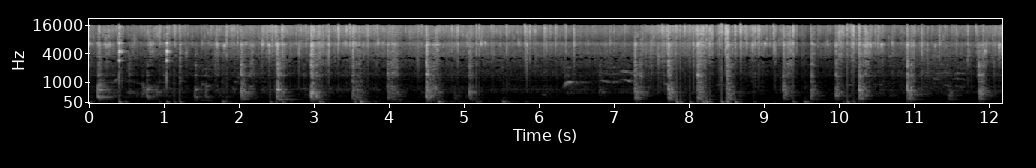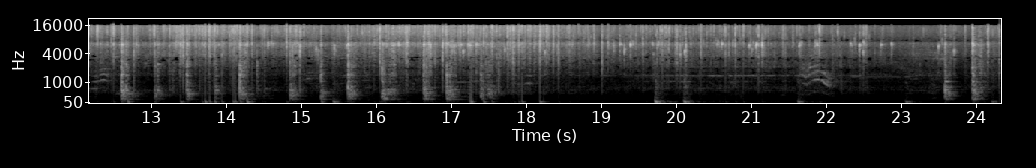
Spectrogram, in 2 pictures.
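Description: Onions sautéing in hot oil in a pan for an adobo-style dish, a steady crackling sizzle broken by frequent scraping stirs, close and continuous with no talk.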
